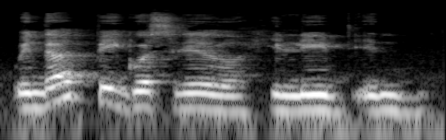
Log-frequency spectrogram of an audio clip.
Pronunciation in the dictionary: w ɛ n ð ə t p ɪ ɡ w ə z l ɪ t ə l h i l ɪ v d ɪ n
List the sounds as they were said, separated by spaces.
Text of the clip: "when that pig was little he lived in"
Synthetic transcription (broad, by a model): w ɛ n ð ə t p ɪ ɡ w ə s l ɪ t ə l h i l ɪ v d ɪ n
